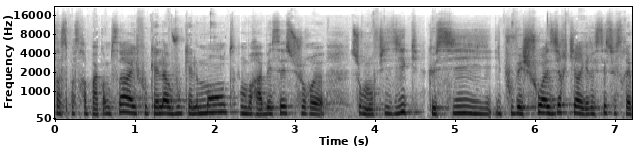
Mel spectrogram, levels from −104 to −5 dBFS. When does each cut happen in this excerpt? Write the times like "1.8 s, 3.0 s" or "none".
2.3 s, 4.6 s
